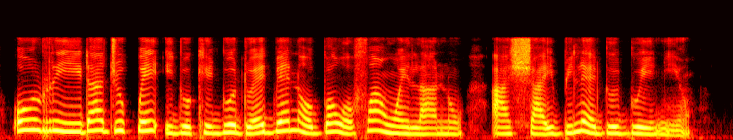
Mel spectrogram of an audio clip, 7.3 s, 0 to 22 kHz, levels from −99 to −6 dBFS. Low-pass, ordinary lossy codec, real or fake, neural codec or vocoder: 7.2 kHz; MP3, 64 kbps; fake; codec, 16 kHz, 4.8 kbps, FACodec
